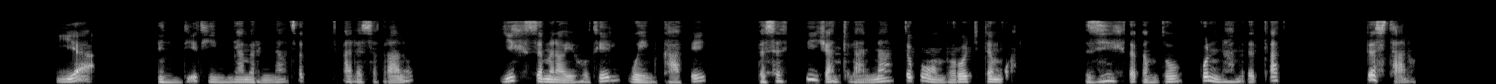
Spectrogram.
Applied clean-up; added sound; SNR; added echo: none; none; none; none.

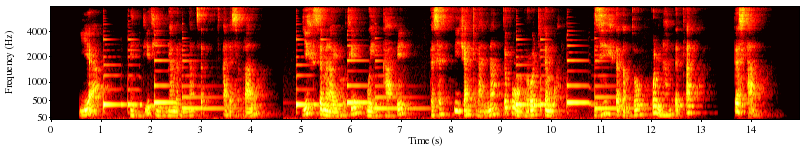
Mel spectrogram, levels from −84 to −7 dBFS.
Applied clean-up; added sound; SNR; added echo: none; Plucked string instrument; 2 dB; reverberation time 0.6 s.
